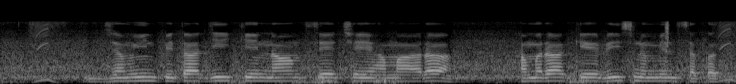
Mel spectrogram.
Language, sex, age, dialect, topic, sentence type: Maithili, female, 36-40, Angika, banking, question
